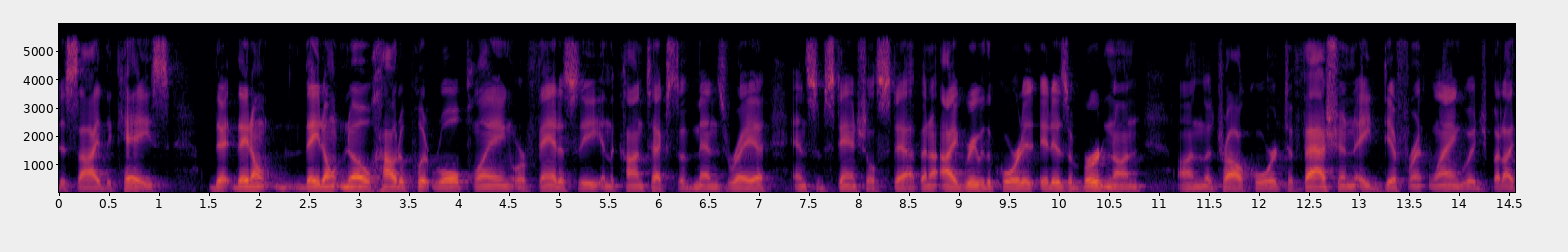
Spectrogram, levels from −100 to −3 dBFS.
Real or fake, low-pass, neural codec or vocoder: real; 5.4 kHz; none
